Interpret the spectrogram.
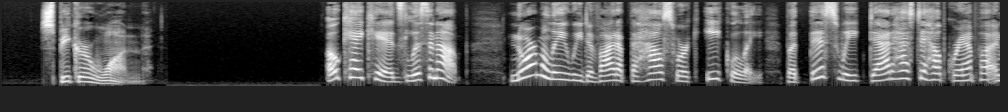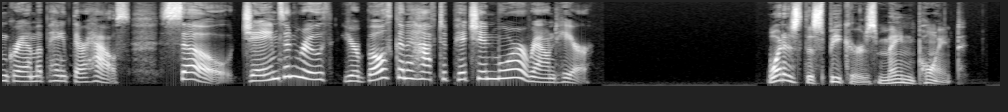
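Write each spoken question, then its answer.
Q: What is the speaker's main point?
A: This week the kids (James and Ruth) must do more housework because Dad is helping the grandparents.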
